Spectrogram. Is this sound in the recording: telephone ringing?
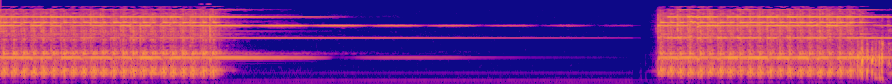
yes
